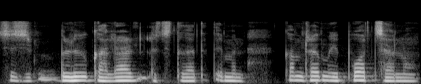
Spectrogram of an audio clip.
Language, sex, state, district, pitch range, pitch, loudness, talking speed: Wancho, female, Arunachal Pradesh, Longding, 165-190 Hz, 175 Hz, -17 LUFS, 155 wpm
